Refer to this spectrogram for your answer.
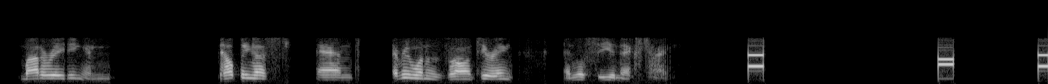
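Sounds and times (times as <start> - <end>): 
speech: 0.2 - 1.2, 2.2 - 6.8
telephone keypad tones stopping a conference call recording: 7.5 - 7.7.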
